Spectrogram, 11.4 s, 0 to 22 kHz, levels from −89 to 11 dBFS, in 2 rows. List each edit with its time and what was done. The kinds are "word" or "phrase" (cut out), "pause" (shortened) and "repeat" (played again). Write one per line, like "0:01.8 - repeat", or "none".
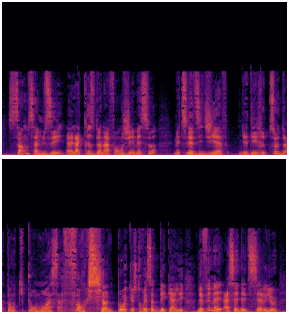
none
